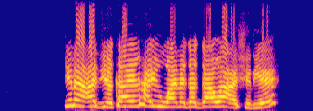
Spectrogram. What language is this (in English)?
Hausa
